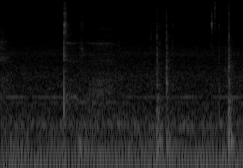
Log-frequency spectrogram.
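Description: A few separate keystrokes on a computer keyboard, two of them close together in the second half, as digits in the code are deleted and retyped.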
